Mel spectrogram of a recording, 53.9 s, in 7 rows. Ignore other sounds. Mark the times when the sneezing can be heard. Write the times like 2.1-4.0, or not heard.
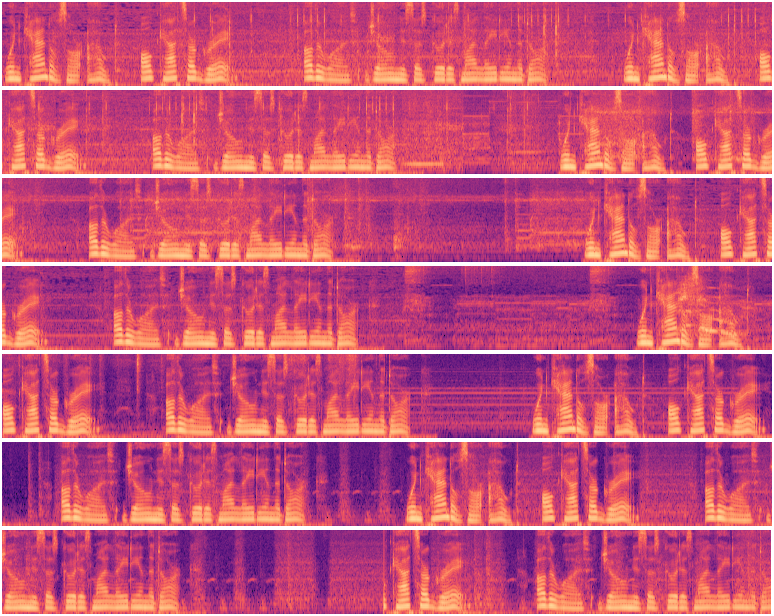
29.8-30.6.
